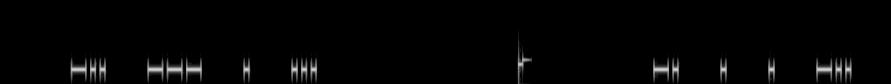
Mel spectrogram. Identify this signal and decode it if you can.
Morse code, heard as a keyed tone, about 25 wpm, spaced as for 14 wpm, 700 Hz. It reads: DOES NEED
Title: 3x Character Spacing - Top 300 Words - 25wpm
